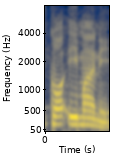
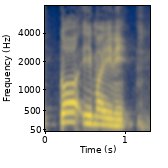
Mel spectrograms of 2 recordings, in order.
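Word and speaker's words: قائمين: Tidak boleh kita baca kana talibani qaimani. Salah, diketahui sama orang Arab. Salah. Bacanya kana talibani qaimaini. Qaimaini.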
